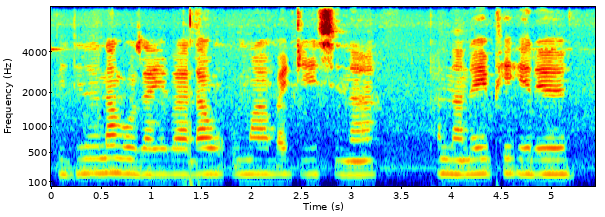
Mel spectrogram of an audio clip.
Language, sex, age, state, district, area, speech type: Bodo, female, 30-45, Assam, Kokrajhar, rural, spontaneous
